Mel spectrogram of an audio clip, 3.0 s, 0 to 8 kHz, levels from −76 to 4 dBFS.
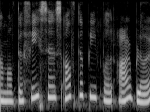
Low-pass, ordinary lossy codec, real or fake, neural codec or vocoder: none; none; fake; codec, 16 kHz, 4 kbps, X-Codec, HuBERT features, trained on balanced general audio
